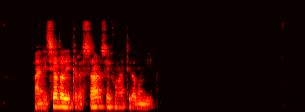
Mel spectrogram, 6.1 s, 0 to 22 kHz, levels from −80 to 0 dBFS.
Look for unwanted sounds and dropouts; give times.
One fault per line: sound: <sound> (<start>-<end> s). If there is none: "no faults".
no faults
